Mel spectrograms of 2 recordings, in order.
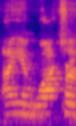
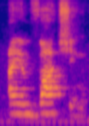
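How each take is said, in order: First: It is said in a plain, unaccented way. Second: It is said with a Russian-style accent.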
